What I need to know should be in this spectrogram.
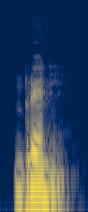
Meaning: rhenium
- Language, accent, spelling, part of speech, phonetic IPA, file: Catalan, Valencia, reni, noun, [ˈrɛ.ni], LL-Q7026 (cat)-reni.wav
